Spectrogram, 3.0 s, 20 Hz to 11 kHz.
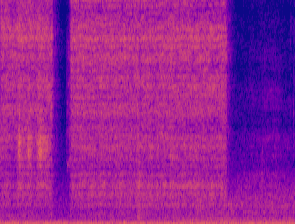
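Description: Close aerosol spray of cleaner on 1997 Honda CR250R carburetor parts: a short burst, a quick break, then a longer steady hiss that cuts off, leaving a brief fainter spray.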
